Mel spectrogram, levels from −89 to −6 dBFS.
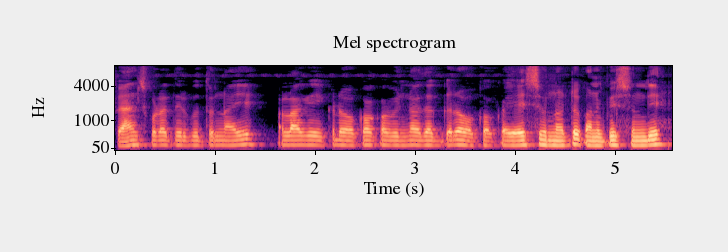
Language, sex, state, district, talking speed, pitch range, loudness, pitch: Telugu, male, Andhra Pradesh, Sri Satya Sai, 130 wpm, 120-125 Hz, -19 LUFS, 125 Hz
